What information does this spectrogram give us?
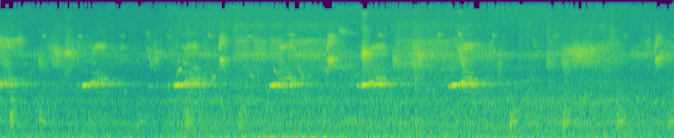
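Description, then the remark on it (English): A bird calls over and over, a short bright note repeated about once a second, with fainter higher chirps around it over a steady hiss of outdoor background noise. “Oh, that's a pretty bird. I've never seen that one before.”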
